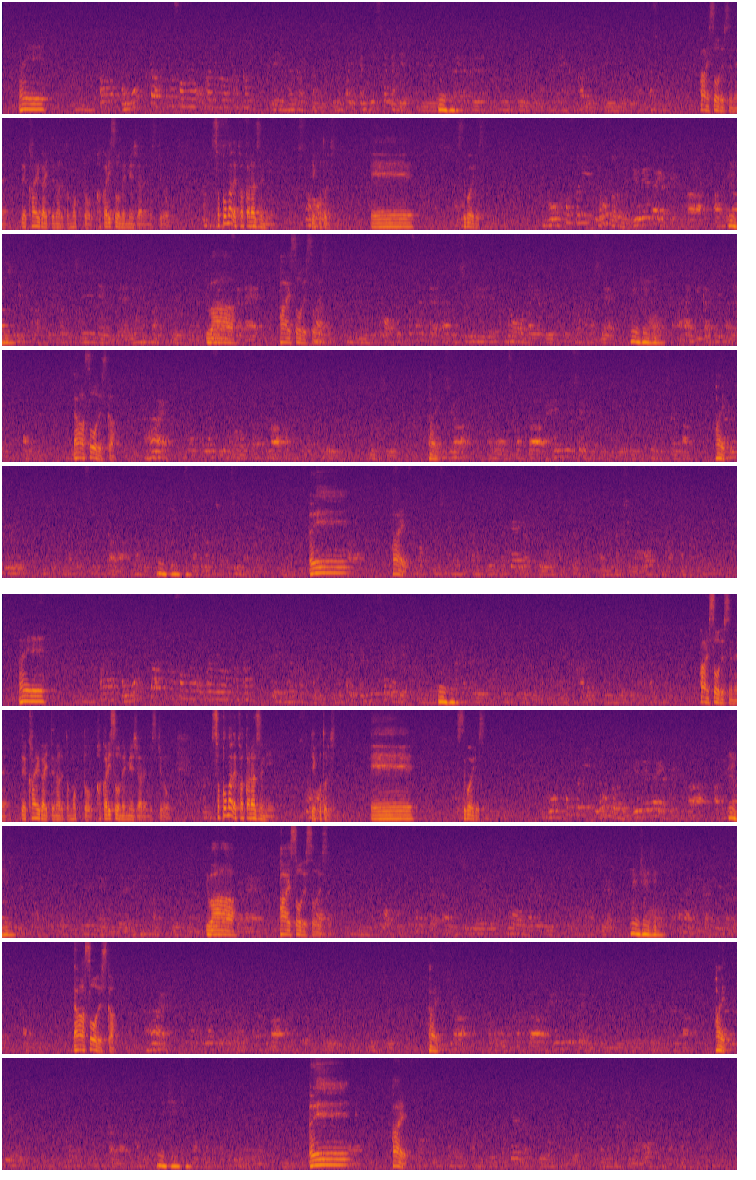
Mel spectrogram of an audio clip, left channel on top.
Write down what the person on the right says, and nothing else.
あえ
ー、うんうん
はい、そうですね。で、海外ってなるともっとかかりそうなイメージあるんですけど、
そこまでかからずにっ
ていうことです。えー、
すごいですね。
うんうん。
うわー、はい、そうです、
そうです。
うんうんうん。
ああ、そうですか。
はい。
はい。うん、うん、うん。
ええ
はい。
